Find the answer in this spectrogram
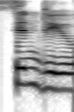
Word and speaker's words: Cindu: actually and you know my name is Sindhu and it rhymes with Hindu so there was a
